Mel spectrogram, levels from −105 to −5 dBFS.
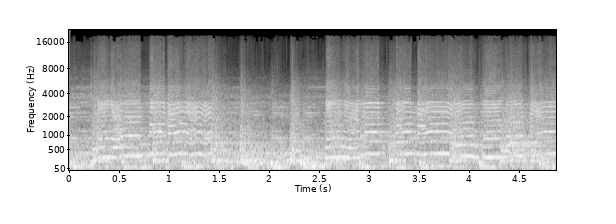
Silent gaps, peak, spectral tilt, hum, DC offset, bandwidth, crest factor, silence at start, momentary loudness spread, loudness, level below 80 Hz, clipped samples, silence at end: none; -2 dBFS; -5.5 dB/octave; none; 0.2%; 18 kHz; 10 dB; 0 s; 3 LU; -11 LUFS; -26 dBFS; under 0.1%; 0 s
